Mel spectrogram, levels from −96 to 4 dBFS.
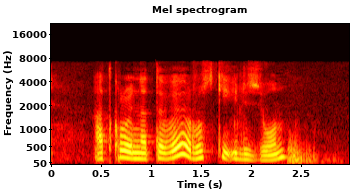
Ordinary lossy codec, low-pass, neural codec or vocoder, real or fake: AAC, 32 kbps; 7.2 kHz; none; real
